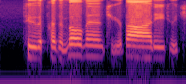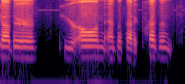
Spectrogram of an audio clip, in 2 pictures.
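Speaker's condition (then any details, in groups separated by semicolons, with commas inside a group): No condition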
